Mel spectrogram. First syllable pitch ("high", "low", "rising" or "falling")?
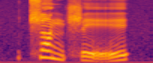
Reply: falling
